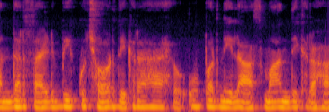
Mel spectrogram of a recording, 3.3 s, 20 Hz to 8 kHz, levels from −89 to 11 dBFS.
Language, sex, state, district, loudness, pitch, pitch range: Hindi, male, Punjab, Kapurthala, -15 LUFS, 110 Hz, 105-115 Hz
